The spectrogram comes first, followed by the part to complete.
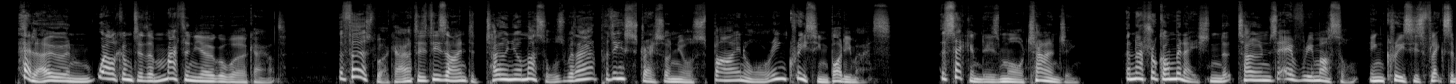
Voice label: EXERCISE DVD, Friendly Yoga Workout: Real Genuine British Articulate Believable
